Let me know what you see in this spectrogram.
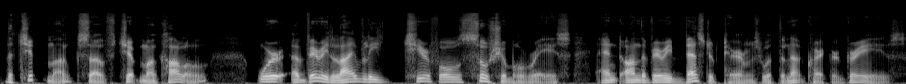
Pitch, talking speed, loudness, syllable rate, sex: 100 Hz, 150 wpm, -20 LUFS, 4.7 syllables/s, male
